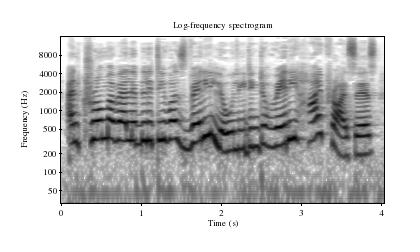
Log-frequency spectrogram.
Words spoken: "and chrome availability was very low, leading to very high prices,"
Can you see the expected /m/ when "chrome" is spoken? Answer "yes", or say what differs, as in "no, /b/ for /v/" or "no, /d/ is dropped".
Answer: yes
